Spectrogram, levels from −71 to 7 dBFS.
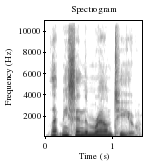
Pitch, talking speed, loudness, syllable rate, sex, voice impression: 145 Hz, 285 wpm, -14 LUFS, 5.6 syllables/s, male, masculine, middle-aged, thick, powerful, slightly bright, slightly cool, sincere, calm, mature, friendly, reassuring, wild, lively, slightly strict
